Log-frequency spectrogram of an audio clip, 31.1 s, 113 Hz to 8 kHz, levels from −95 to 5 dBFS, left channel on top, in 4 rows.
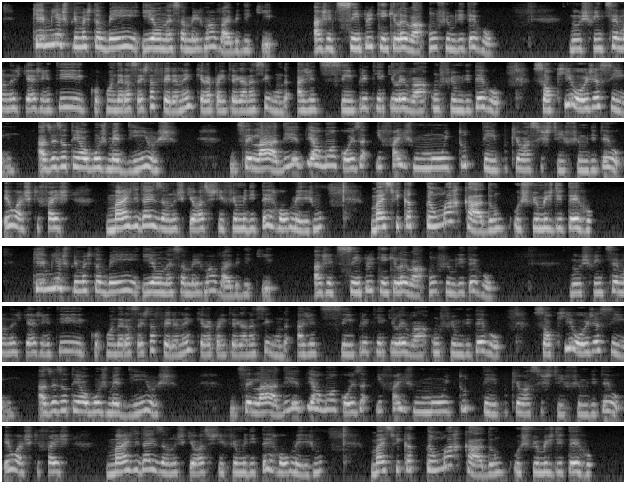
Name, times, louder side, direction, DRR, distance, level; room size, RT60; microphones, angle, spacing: voice 1, 0.4-3.4 3.9-6.2 7.1-11.8 12.0-15.7 16.0-17.7 18.4-24.1 24.6-30.7, left 3 dB, 55° left, 0.6 m, -26 dB
4.7 x 2.1 x 4.0 m
head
